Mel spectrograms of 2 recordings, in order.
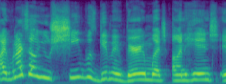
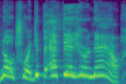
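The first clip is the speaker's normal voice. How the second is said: mock shout; 7 semitones higher than usual. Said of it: "she was like".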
